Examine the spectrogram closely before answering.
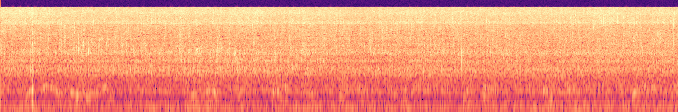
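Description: Potato slices sizzle steadily in hot oil.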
